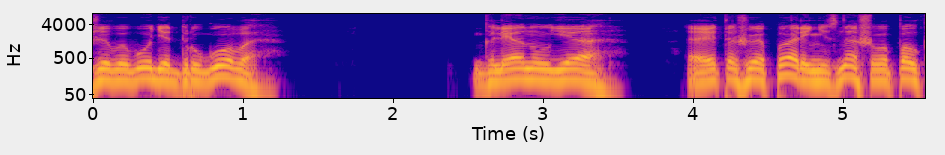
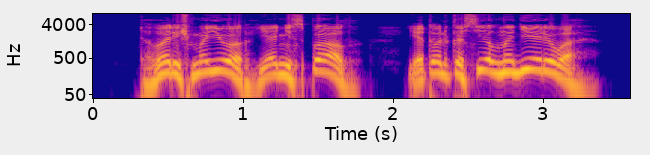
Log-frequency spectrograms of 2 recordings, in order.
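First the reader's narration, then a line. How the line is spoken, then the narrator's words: Shout. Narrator (Russian): Тот успел крикнуть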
